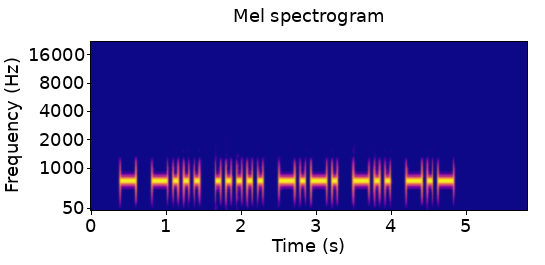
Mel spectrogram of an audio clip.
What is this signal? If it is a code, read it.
Morse code, heard as a keyed tone, about 17 wpm, 700 Hz. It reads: TB5CDK
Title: DXCC-100 Call Signs - 6 Characters - Repeated 2x - 17wpm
